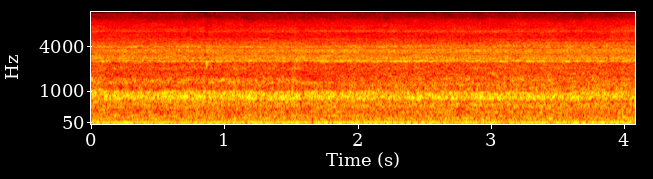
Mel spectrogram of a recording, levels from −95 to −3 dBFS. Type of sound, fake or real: fake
